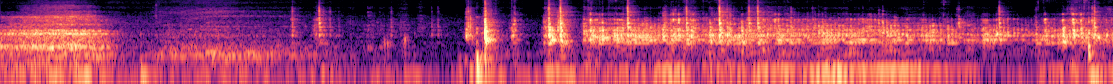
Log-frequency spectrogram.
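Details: Model locomotive at full power with motor at the front gives irregular clicks and a scrappy buzzing rattle, humming a lot, body wobbling, running roughly and jittering, no better in reverse; owner thinks loco is dry, cause unconfirmed.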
